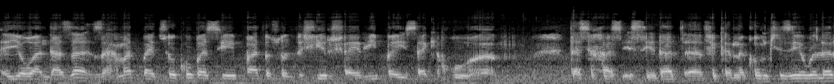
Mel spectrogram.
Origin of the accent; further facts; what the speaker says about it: Afghanistan; زه افغان یم، ان شاء الله بیا به افغانستان ته ولاړ سم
